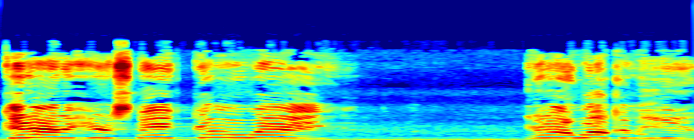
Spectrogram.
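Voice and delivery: silly put-on goofy voice. Recording a test clip for a voice-changer tutorial, in a funny voice. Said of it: "I know I was making a funny voice there".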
